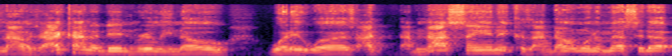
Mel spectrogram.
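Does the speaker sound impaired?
No.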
